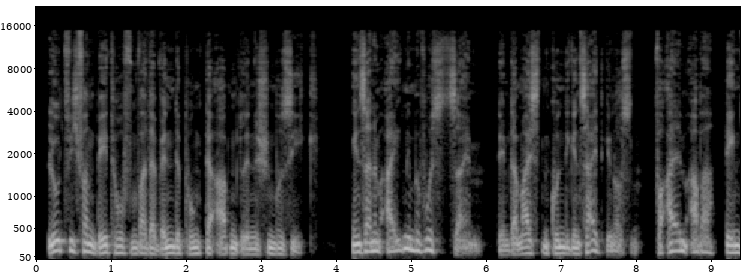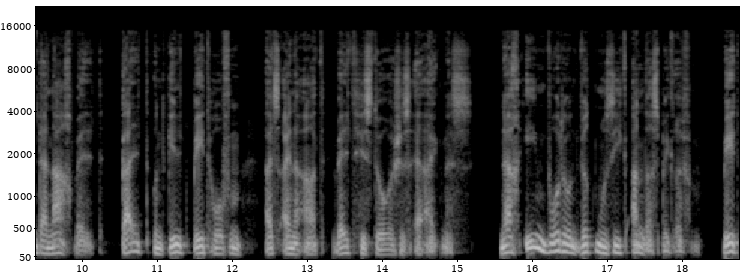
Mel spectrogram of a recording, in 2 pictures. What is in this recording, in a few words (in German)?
kommentar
